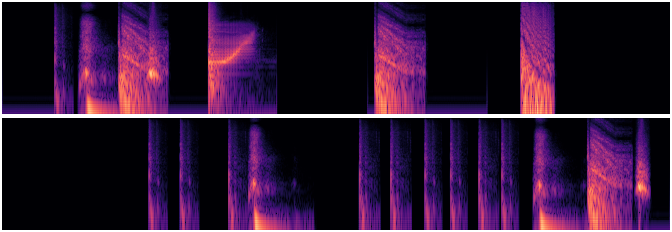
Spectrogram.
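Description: Short game sound effects pop and whoosh in quick bursts.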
